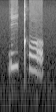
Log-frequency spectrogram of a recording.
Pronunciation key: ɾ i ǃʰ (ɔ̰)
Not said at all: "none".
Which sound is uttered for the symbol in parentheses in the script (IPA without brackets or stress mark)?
ɔ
